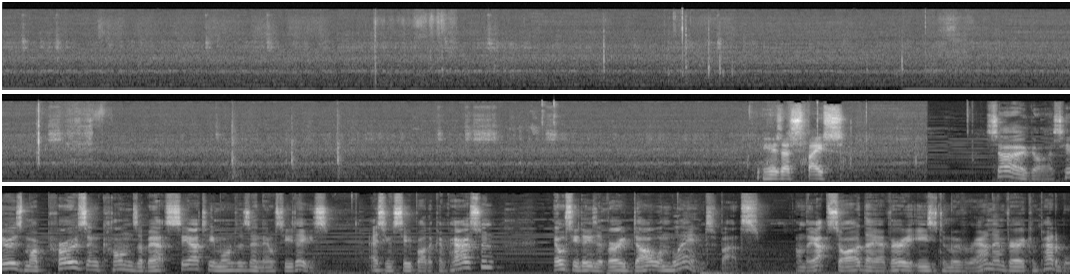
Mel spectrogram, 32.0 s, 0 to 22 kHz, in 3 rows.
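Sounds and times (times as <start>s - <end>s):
desktop computer hum and fan: 0.0s - 20.0s.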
